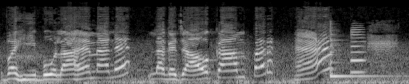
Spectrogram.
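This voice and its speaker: Heavily acted, with huge swings in pitch, a woman's high voice slowly plays a domineering mother-in-law berating her daughter-in-law in a cartoon. The scolding, fussy tirade closes on a nagging "हैं?", and there is background noise.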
